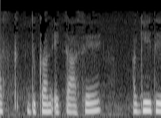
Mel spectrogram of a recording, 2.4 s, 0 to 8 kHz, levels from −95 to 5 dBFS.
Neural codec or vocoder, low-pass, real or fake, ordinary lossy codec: none; 7.2 kHz; real; MP3, 24 kbps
